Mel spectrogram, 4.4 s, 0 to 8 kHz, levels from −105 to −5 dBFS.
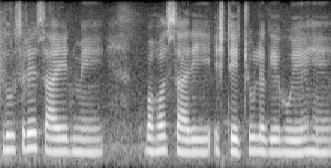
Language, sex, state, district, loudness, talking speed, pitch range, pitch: Hindi, female, Uttar Pradesh, Lucknow, -15 LUFS, 120 wpm, 190-225 Hz, 195 Hz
